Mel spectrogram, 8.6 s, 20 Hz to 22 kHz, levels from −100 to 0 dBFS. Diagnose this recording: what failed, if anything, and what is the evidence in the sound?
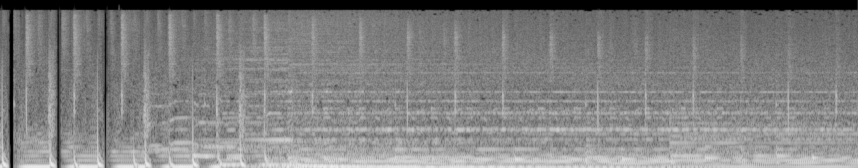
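A coarse, grainy distortion sits on the sound for the whole clip and moves with it. Quieter passages turn gritty, and the softest moments either cut to silence or sputter, with the error only about 15 dB below the signal. The likely cause is low bit depth without dither in a sample-format conversion: the audio was rounded to just 4 bits, so the quantisation error follows the waveform instead of being smoothed into noise.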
